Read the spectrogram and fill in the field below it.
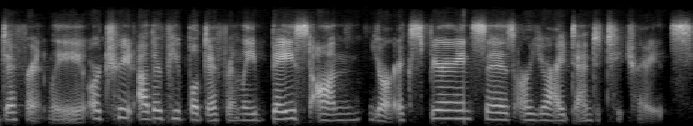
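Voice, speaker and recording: The speaker has a Canadian accent and keeps a moderate pace. The background is quiet and the sound is dry and close with no echo. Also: woman. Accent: very Canadian. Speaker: engineer and workshop facilitator. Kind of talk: interactive workshop presentation. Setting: virtual conference.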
